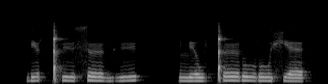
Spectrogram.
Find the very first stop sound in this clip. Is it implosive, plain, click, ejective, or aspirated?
click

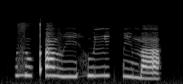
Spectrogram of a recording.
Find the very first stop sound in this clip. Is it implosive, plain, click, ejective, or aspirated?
ejective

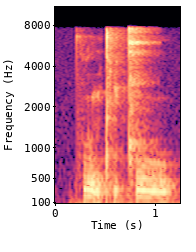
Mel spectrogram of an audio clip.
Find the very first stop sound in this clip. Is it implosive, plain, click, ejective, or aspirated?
aspirated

